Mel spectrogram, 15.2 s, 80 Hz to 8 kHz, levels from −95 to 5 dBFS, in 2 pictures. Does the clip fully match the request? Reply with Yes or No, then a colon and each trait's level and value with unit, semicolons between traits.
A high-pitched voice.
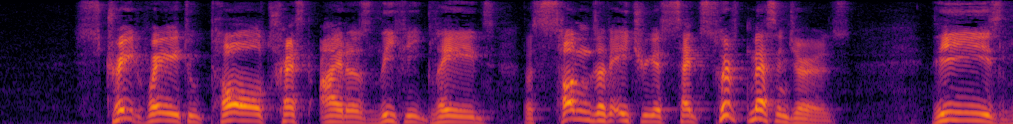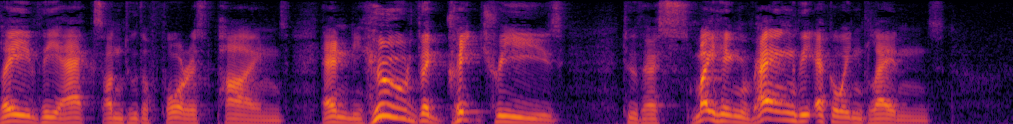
No: low, 135 Hz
